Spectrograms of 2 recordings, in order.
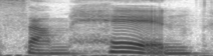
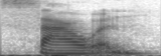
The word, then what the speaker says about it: Samhain: out that in my Halloween episode, I incorrectly pronounced it Samhain because that's how it's spelled. So I just want to apologise for that and just correct myself and say that it is actually pronounced Samhain.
